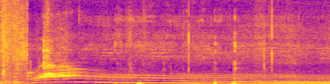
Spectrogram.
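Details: A Ragdoll cat from a household of eleven Ragdolls, said to call "eomma" (mom) while daily carrying a doll toy to its owner, gives one long, drawn-out meow that slowly slides downward in pitch.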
